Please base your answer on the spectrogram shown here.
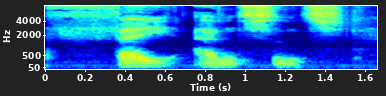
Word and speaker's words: faience: Now, a necklace found with the skeleton was made of phaeacents, or faience beads. Not pronounced that right. It looks like fay to me.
